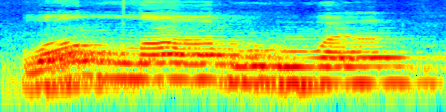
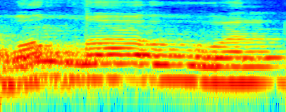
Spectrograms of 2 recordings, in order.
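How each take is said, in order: First: The hu syllable is pronounced clearly. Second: The hu syllable is slurred and dragged. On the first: The speaker calls it right. "hu-nya dibaca jelas ya, harus jelas" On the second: The speaker calls it wrong. "bukan... Itu namanya ditashil, diseret ya"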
